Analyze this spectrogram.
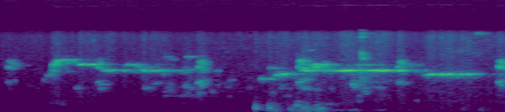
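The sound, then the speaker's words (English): Thin, wavering whistling drawn in on an inhaled breath by a person who can only whistle by sucking air in, in two stretches with a short gap between them, the second one louder and mixed with airy, breathy rasp. No one speaks. “I only can whistle if I'm going. That is sucking in.”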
